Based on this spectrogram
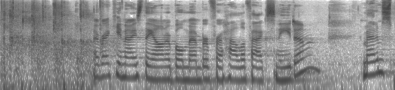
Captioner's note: applause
